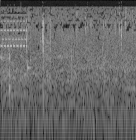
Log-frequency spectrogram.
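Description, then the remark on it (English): A telephone rings with a short burst of bright electronic tones, then stops, leaving a steady hiss of background noise. No one speaks. “Jackson reaches for his phone.”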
